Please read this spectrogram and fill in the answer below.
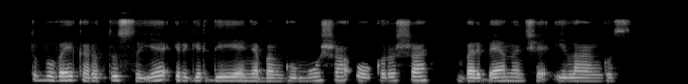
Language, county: Lithuanian, Marijampolė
